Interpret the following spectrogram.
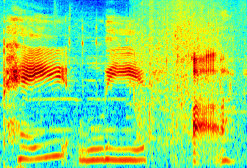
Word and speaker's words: Palia: mispronounce the game, and the way it is pronounced is Palia.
